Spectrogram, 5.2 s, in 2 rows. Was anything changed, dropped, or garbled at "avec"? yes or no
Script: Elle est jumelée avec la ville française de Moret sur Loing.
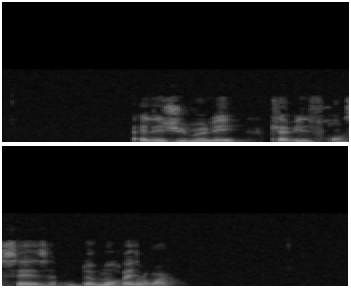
yes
